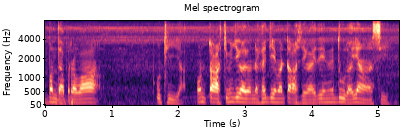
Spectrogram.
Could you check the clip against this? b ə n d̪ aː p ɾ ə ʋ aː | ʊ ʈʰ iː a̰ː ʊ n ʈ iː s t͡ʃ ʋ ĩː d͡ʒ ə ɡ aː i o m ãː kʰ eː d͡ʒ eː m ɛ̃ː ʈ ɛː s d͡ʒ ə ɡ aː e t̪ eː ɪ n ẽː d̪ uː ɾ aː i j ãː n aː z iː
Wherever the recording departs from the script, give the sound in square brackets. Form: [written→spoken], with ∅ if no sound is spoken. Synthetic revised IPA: b ə n d̪ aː p ɾ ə ʋ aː | ʊ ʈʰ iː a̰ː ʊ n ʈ [iː→aː] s t͡ʃ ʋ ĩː d͡ʒ ə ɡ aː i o [m→n] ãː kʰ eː d͡ʒ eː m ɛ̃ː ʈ [ɛː→aː] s d͡ʒ ə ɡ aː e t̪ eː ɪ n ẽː d̪ uː ɾ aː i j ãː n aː [z→s] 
